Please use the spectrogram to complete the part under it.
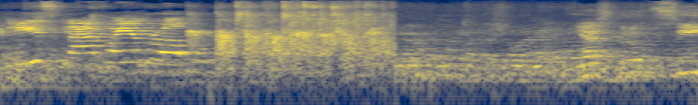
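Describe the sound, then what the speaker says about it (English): A burst of clapping from several young children, ragged and uneven, with a voice and classroom chatter mixed in. "At least clap for your group."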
